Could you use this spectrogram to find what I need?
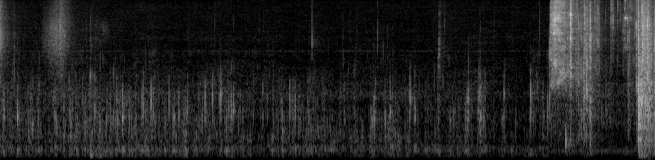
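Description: Porridge bubbles and simmers in a pan.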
